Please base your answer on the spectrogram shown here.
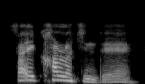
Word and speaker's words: psychology: 예를 들어서 심리학을 의미하는 단어가 psychology인데 이때 P는 발음이 안 되죠.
